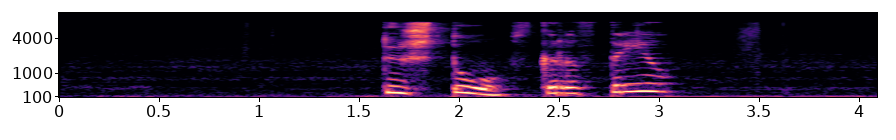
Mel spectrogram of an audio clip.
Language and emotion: Russian, angry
